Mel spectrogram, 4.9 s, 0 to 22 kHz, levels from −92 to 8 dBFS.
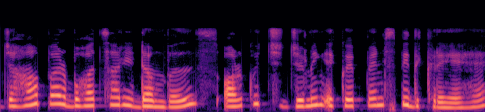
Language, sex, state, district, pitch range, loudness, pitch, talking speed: Hindi, female, Bihar, West Champaran, 215-260 Hz, -17 LUFS, 235 Hz, 160 wpm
